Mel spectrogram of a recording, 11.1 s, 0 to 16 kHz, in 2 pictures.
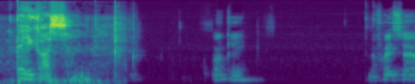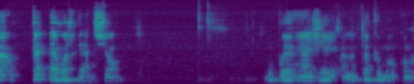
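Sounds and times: faint computer clicks: 4.5 - 5.1, 8.1 - 9.0.

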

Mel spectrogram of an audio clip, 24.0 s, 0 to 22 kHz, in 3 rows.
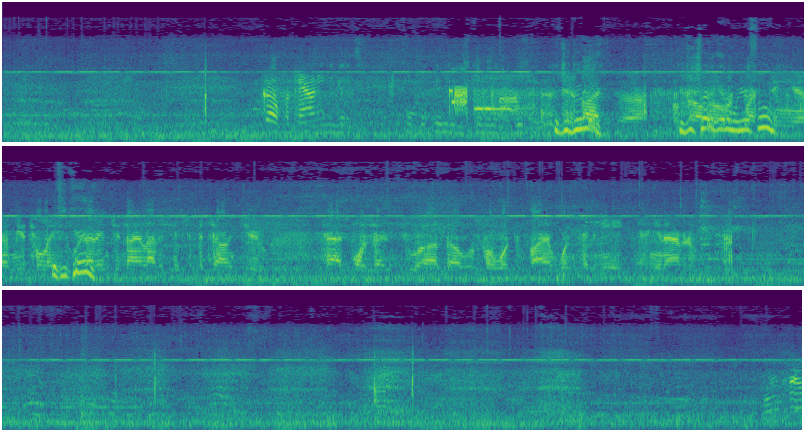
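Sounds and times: fire engines running: 0.0 - 24.0
high-pitched whine: 0.0 - 24.0
indistinct voices: 0.0 - 24.0.

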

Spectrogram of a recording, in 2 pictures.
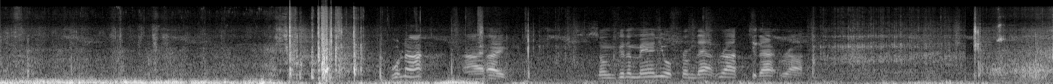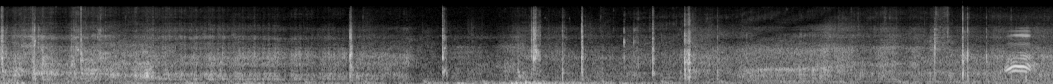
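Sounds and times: skateboard wheels rolling on concrete: 0.0 - 21.0
skateboard clacks: 2.7 - 3.9, 8.0 - 21.0.

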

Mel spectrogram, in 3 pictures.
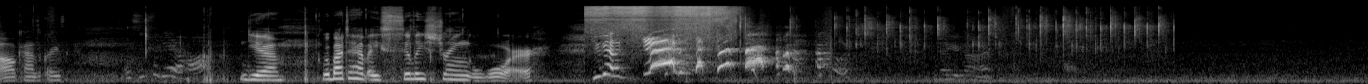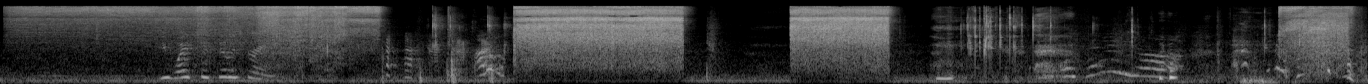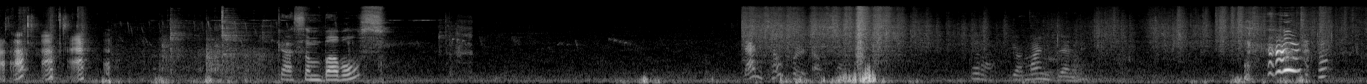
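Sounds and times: aerosol can spraying hiss: 5.8 - 7.4, 13.7 - 17.6, 18.8 - 20.6, 21.6 - 22.7, 26.4 - 27.3
person laughing: 6.5 - 8.5, 25.2 - 28.6, 39.8 - 40.7.

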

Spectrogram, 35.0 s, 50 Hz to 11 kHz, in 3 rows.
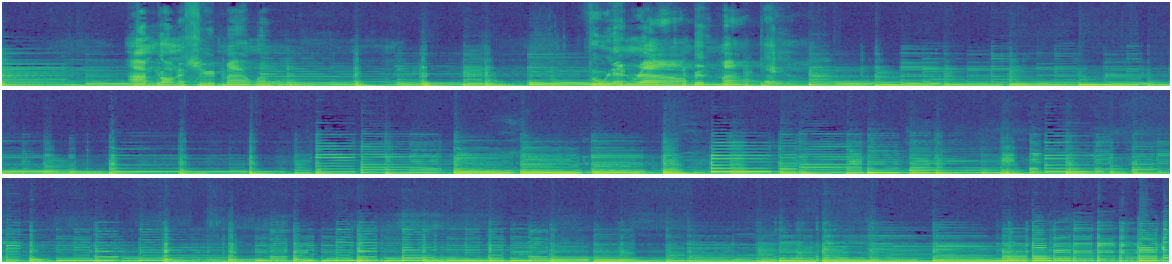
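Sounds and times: low bass notes: 0.0 - 33.8
blues guitar playing: 0.0 - 35.0.

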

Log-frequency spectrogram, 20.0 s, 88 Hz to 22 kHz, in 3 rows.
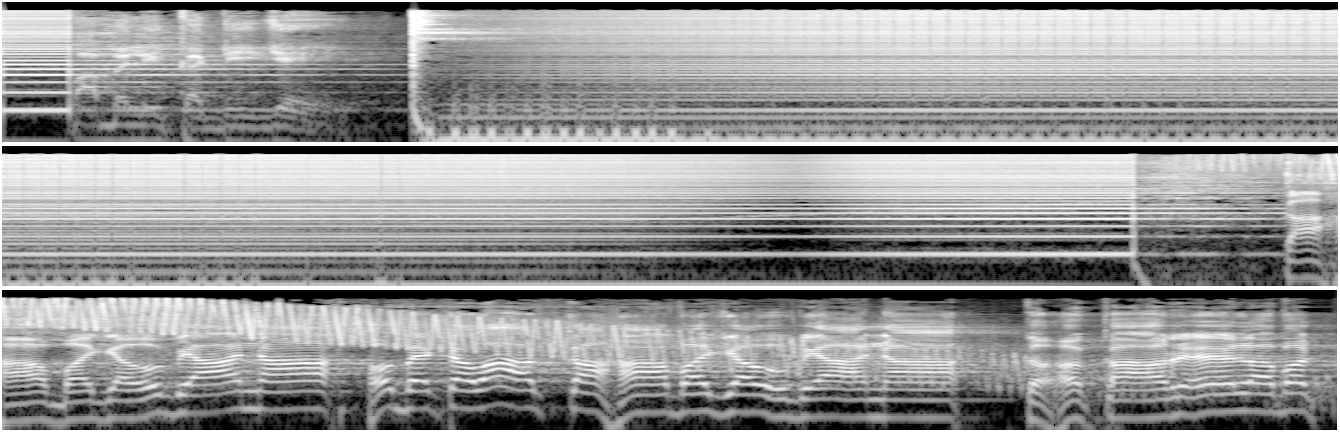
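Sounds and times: held electronic chord: 0.0 - 18.7
electronic remix music: 0.0 - 20.0
heavy bass pulse: 2.0 - 20.0.

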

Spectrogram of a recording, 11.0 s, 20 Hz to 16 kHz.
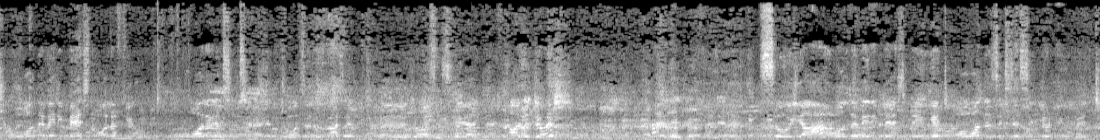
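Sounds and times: people chattering: 0.0 - 11.0
people laughing: 4.7 - 8.3.

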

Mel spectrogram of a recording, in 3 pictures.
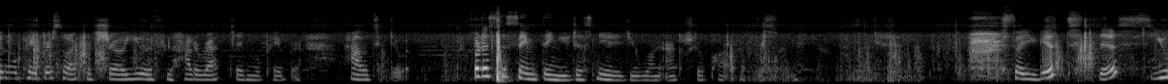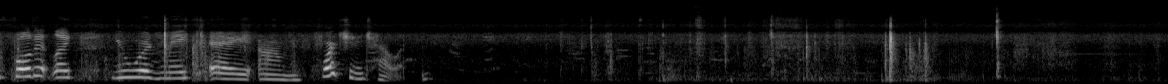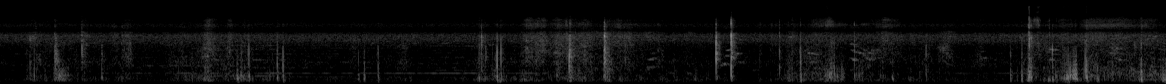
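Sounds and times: paper folding and crackling: 0.0 - 2.0, 6.2 - 15.0, 17.3 - 22.5, 23.6 - 24.7, 28.1 - 32.4.

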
